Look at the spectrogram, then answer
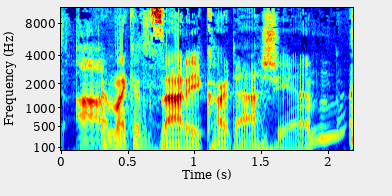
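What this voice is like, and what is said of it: Deep voice with vocal fry. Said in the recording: “my day off voice ... The little vocal fry, yes. deepness.”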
